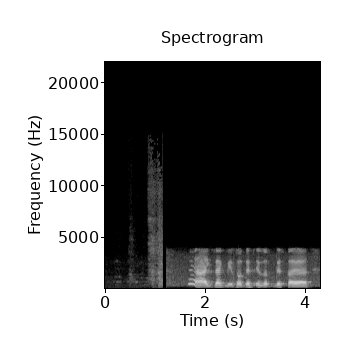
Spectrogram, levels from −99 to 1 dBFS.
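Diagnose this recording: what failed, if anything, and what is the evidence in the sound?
At 1.14 s the speech drops out for about 80 ms, then returns dull and boxy, with nothing above 3.8 kHz and a new, faint background noise, while loudness stays the same. At the driver stage, the input likely switched to a poorer device with a narrower band.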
